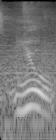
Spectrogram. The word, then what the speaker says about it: Yule: this word in the Old English we now pronounce it as u which is where we get the name you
